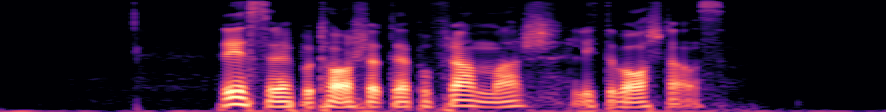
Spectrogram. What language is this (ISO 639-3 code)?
swe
